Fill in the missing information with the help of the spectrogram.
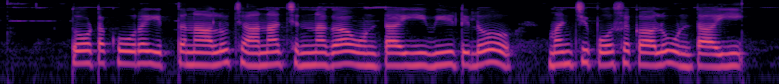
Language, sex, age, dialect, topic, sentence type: Telugu, male, 18-24, Southern, agriculture, statement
